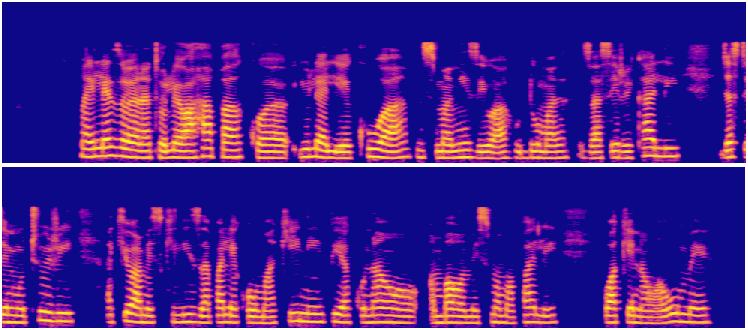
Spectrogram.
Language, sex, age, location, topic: Swahili, female, 25-35, Kisumu, government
